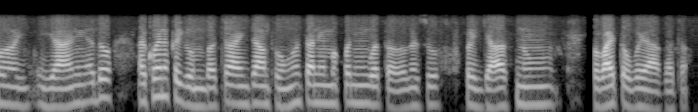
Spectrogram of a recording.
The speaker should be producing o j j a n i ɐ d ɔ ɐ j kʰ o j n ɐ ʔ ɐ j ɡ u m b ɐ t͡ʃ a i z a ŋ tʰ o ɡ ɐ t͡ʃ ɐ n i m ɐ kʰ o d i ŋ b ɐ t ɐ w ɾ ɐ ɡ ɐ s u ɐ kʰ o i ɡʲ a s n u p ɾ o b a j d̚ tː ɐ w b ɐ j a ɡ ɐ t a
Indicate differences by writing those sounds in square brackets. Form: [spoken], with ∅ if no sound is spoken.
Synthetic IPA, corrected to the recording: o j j a n i ɐ d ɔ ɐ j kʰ o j n ɐ [k] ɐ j ɡ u m b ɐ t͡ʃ a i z a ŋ tʰ o [ŋ] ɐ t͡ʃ [a] n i m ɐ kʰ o [n] i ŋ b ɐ t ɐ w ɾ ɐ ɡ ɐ s u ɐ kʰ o [j] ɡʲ a s n u p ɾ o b a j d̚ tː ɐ w b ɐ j a ɡ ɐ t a

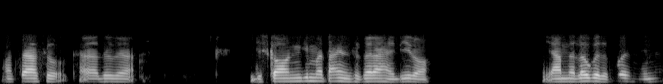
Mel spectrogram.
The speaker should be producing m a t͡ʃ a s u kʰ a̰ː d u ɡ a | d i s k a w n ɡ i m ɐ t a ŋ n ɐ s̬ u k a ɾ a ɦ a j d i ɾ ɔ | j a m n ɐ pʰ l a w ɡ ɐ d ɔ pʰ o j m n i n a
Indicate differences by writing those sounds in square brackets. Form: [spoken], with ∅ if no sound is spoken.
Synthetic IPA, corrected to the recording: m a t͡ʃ a s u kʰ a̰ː d u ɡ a | d i s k a w n ɡ i m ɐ t a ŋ n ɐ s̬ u k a ɾ a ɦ a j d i ɾ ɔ | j a m n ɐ [∅] l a w ɡ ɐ d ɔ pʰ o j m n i n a

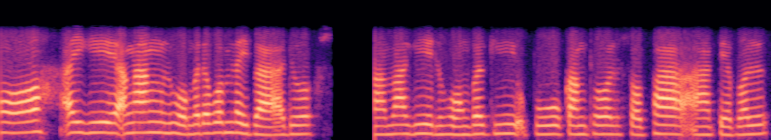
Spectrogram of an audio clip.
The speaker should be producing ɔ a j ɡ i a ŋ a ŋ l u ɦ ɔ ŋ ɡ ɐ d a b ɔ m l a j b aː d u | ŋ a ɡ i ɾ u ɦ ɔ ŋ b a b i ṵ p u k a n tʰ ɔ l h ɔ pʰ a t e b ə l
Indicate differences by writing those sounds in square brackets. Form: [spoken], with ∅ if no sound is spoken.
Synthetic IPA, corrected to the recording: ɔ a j ɡ i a ŋ a ŋ l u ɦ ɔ ŋ ɡ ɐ d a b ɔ m l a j b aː d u | [m] a ɡ i [l] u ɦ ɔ ŋ b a [ɡ] i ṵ p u k a [ŋ] tʰ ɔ l [s] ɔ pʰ a t e b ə l

